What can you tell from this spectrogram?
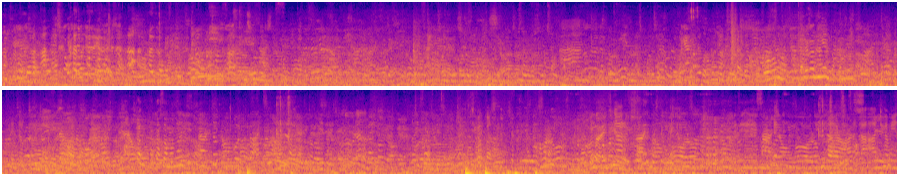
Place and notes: silent landscape garden, Ryoanji, Kyoto - several hundred years, fifteen stones, counted again and again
